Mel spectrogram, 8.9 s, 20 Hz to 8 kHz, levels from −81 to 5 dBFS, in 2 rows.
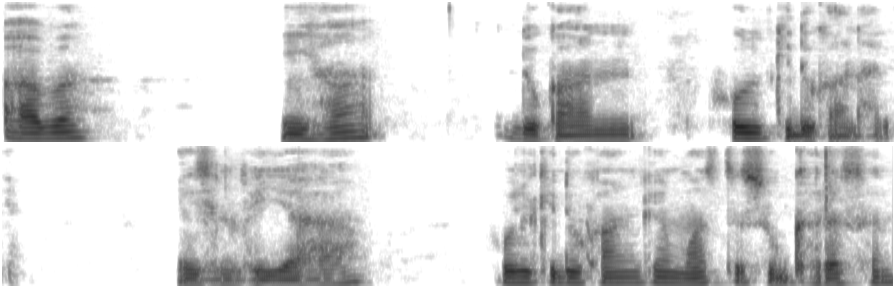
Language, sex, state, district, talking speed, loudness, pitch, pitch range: Chhattisgarhi, male, Chhattisgarh, Rajnandgaon, 120 wpm, -20 LUFS, 110 Hz, 100-120 Hz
